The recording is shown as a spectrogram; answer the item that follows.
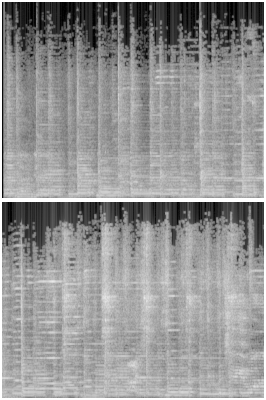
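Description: Live blues band playing an instrumental intro: a plucked upright double bass, a strummed archtop guitar and a harmonica played into a microphone.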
